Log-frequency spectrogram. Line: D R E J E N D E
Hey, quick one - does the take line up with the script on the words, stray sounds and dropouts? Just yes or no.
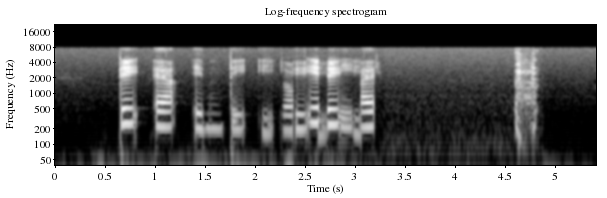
no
